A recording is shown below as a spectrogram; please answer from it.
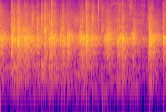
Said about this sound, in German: Wenn wir einfach vielleicht mal eine Reaktion zeigen, Gott einen Applaus geben.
